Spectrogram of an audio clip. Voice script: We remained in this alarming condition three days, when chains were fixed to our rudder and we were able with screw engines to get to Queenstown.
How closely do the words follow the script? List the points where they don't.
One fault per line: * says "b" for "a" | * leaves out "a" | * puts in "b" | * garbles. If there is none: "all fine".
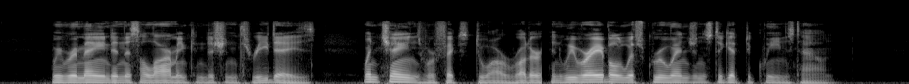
all fine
